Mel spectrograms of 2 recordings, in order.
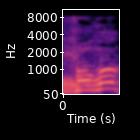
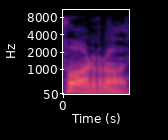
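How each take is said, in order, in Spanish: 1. La consonante del medio es un sonido suave tipo h. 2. La consonante del medio es una r vibrante fuerte.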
